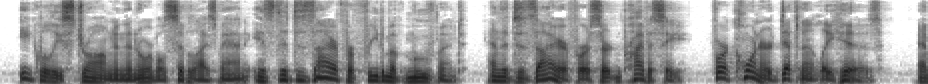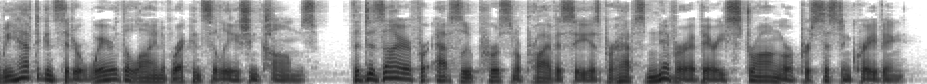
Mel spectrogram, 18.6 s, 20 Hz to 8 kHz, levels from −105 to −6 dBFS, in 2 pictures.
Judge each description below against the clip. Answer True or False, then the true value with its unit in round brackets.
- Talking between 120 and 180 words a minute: True (170 wpm)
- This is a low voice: True (90 Hz)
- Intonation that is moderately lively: False (8.1 semitones)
